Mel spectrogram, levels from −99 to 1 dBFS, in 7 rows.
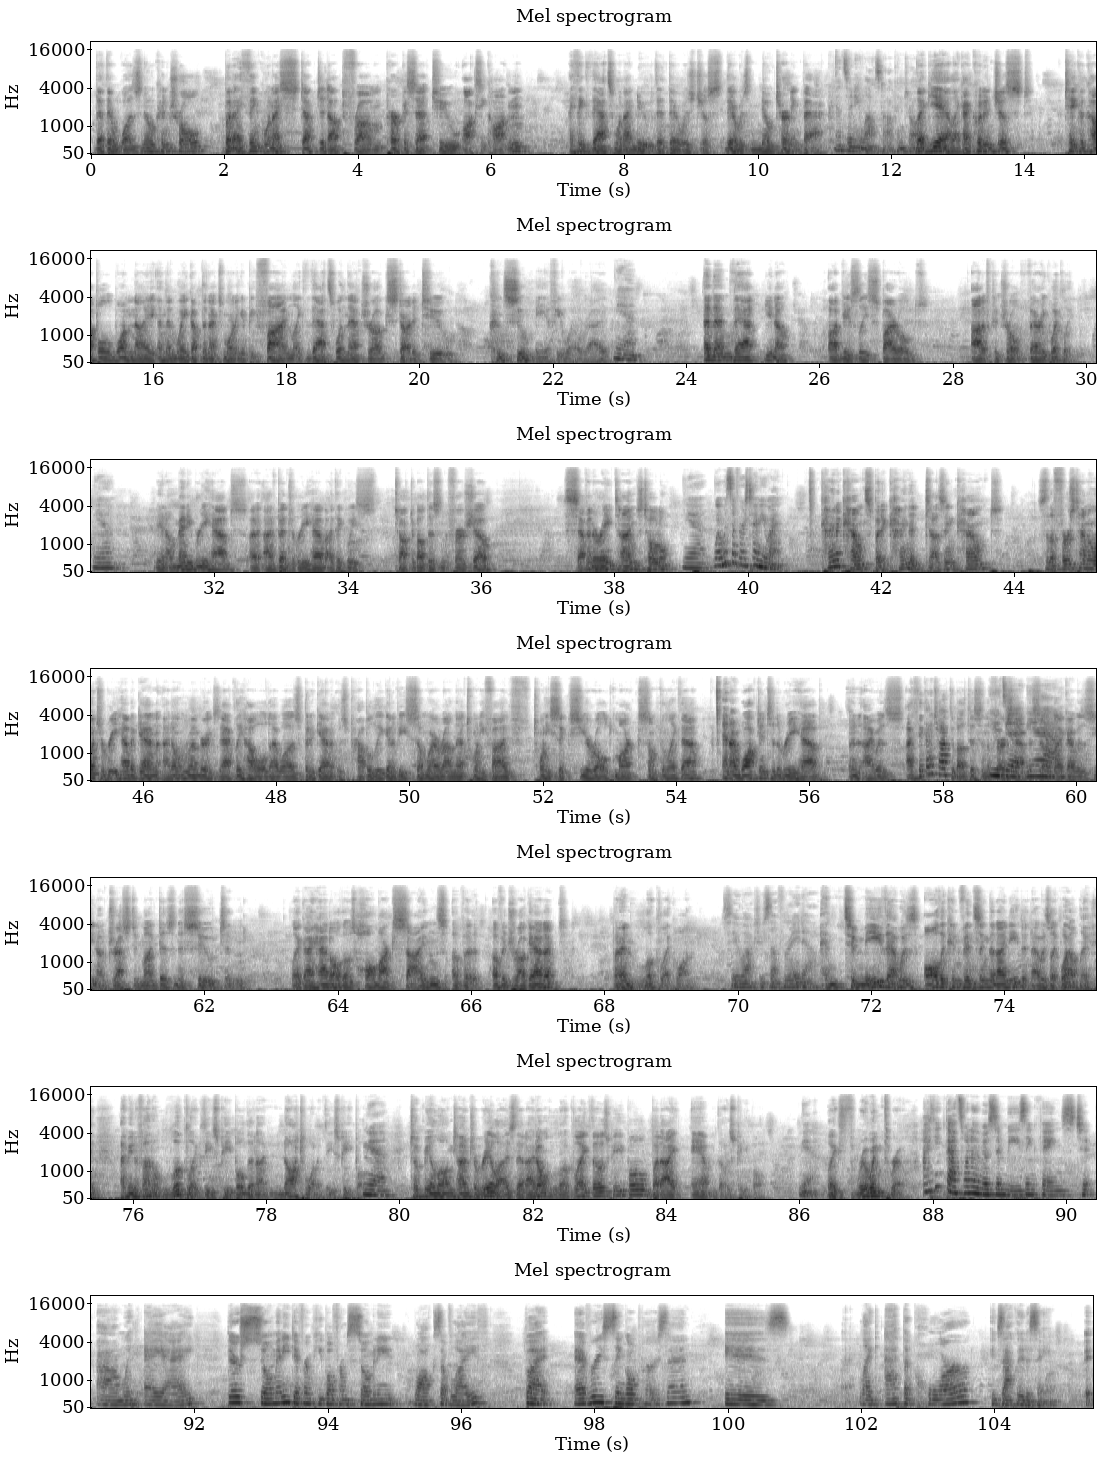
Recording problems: off-mic speech; far
room echo; very slight; dies away in 0.3 s
chatter from many people; faint; throughout; 25 dB below the speech

